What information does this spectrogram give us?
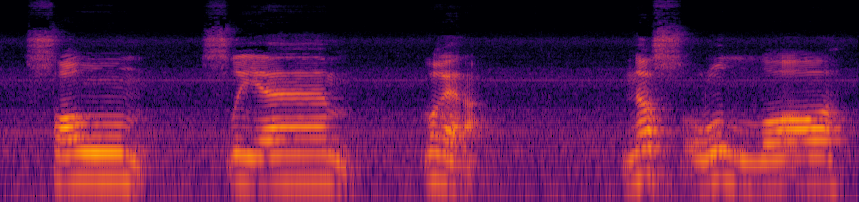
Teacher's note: جیسے ہم بولیں مستقیم، مس میں سین ہے تو سین کو بالکل باریک پڑھنا ہے تاکہ دونوں ہونٹ جو ہے کھچ جائیں۔ مس، صاد میں ہونٹوں کو آگے کی طرف جو ہے اشارہ دینا ہے، موٹا پڑھنا ہے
